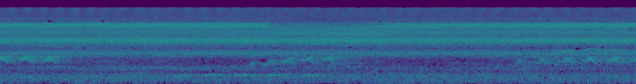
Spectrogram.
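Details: Cicadas singing in summer: a dense, steady high-pitched drone that holds unbroken throughout and shifts slightly in tone midway, with faint soft chirps from other creatures below it.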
